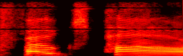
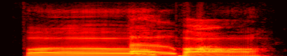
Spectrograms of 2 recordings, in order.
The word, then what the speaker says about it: faux pas: But then Mr. Folks Pa, or however you say it. I know I'm saying your name wrong. I'm sorry. Faux pas. Say it after me. Say it with me. Faux. All right. Faux pas. Faux pas. Say that. Faux you pas. say okay. Faux pas.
